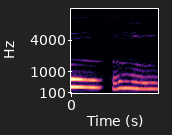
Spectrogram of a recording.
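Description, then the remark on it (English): Wolves howl in long, steady, tonal wails, one drawn-out howl, a brief pause, then another, loud with no talking. “Now, to see if the bit with the bloodthirsty elves and the ravenous wolves is true.”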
